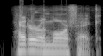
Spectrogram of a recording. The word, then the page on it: Heteromorphic: American English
